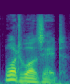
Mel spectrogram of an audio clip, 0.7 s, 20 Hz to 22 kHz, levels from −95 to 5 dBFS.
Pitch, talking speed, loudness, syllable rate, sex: 115 Hz, 255 wpm, -15 LUFS, 5.1 syllables/s, male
